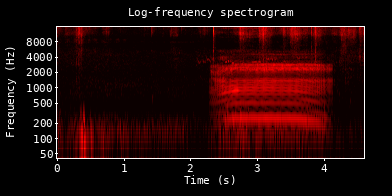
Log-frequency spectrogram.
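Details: A farm cow being herded to the barn lets out one long, steady, nasal moo lasting nearly two seconds, which fades at the end, after a quiet stretch of rustling.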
